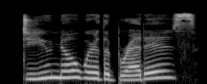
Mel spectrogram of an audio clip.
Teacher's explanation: Notice how do you becomes dia?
